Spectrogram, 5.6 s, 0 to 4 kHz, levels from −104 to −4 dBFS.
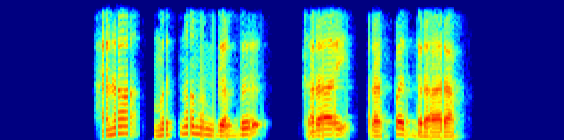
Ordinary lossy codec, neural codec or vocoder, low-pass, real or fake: AAC, 32 kbps; none; 3.6 kHz; real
